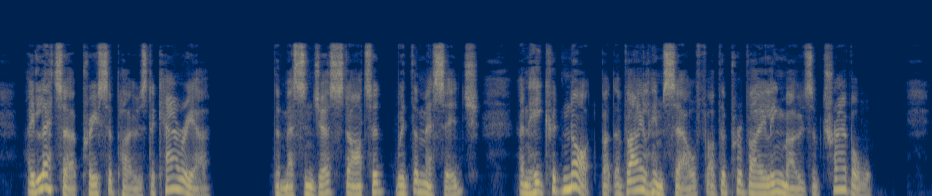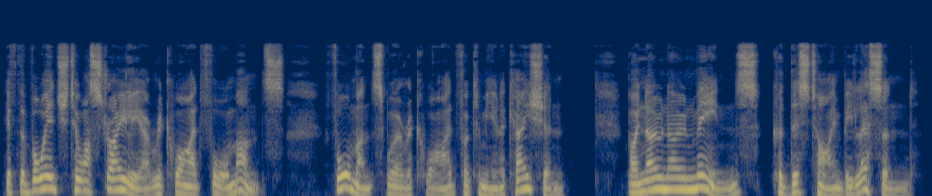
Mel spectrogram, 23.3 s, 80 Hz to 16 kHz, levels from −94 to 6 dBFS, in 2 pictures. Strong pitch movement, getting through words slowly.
Yes: wide, 7.4 semitones; slow, 120 wpm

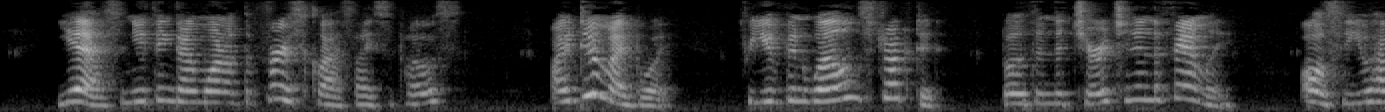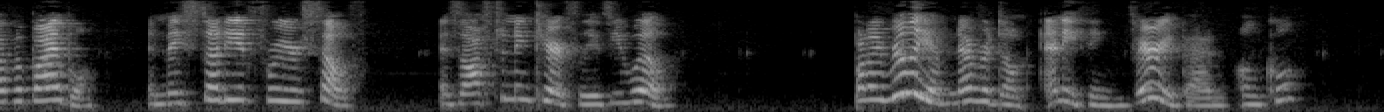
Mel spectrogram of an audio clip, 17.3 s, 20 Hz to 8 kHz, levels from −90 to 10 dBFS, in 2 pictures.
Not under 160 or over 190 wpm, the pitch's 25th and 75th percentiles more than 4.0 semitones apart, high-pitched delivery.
No: fast, 205 wpm; wide, 5.6 semitones; very high, 295 Hz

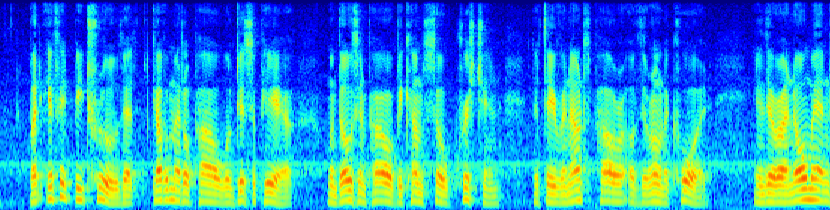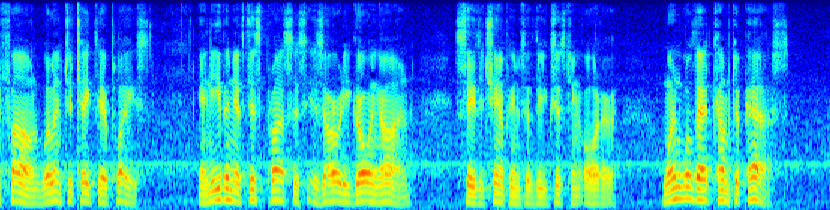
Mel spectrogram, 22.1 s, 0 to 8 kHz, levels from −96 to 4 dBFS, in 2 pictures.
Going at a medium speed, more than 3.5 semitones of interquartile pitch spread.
Yes: average, 155 wpm; average, 3.9 semitones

